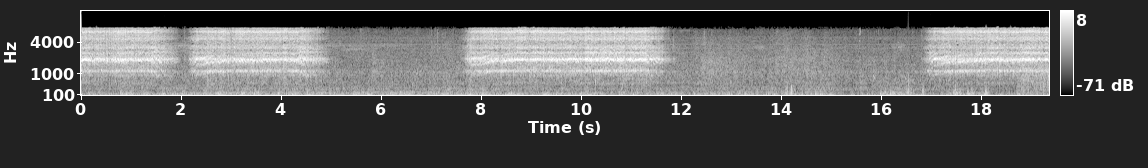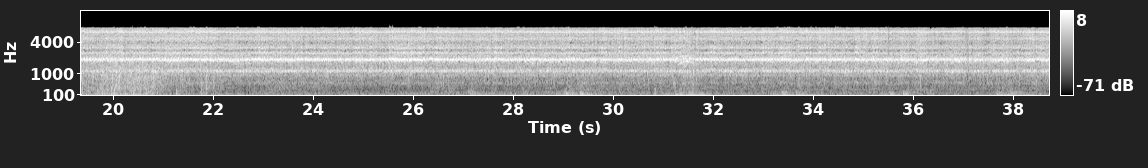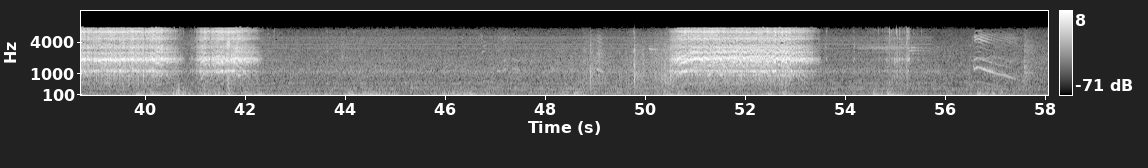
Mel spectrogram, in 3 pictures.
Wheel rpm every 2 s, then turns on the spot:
140, 120, 40, 10, 150, 130, 0, 0, 60, 160, 160, 160, 160, 160, 160, 160, 160, 160, 160, 160, 80, 10, 0, 0, 0, 90, 100, 10, 0.
none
